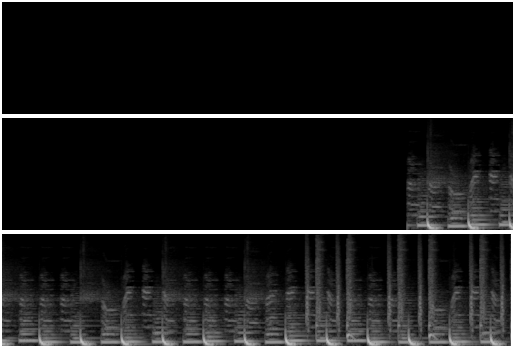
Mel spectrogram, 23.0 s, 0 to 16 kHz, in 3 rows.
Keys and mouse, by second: 0.8 click, 15.1 click, 17.6 click.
